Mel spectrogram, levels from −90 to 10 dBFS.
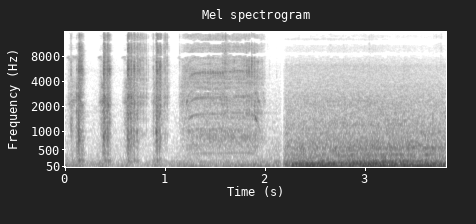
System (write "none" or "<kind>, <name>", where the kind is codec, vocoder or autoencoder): none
